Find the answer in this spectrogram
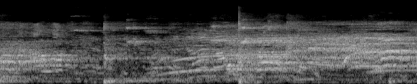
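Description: A volleyball struck about four times in a rally, sharp slaps spread across the four seconds, with voices of players and onlookers calling out over them.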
